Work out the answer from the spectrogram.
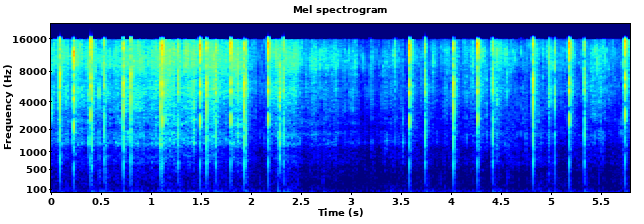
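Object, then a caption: Plastic bubble wrap sheet. A large sheet of clear plastic bubble wrap is pressed with fingertips, popping around two dozen bubbles in sharp, bright snaps over a steady crinkling of the sheet. Each pop is a very short, dry click, some in quick clusters and others spaced apart, with almost no low end.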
